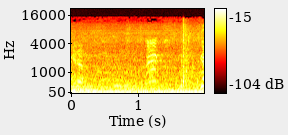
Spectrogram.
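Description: A short, distant high-pitched shout about a second in, then a single sharp knock, over a steady low rumble.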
